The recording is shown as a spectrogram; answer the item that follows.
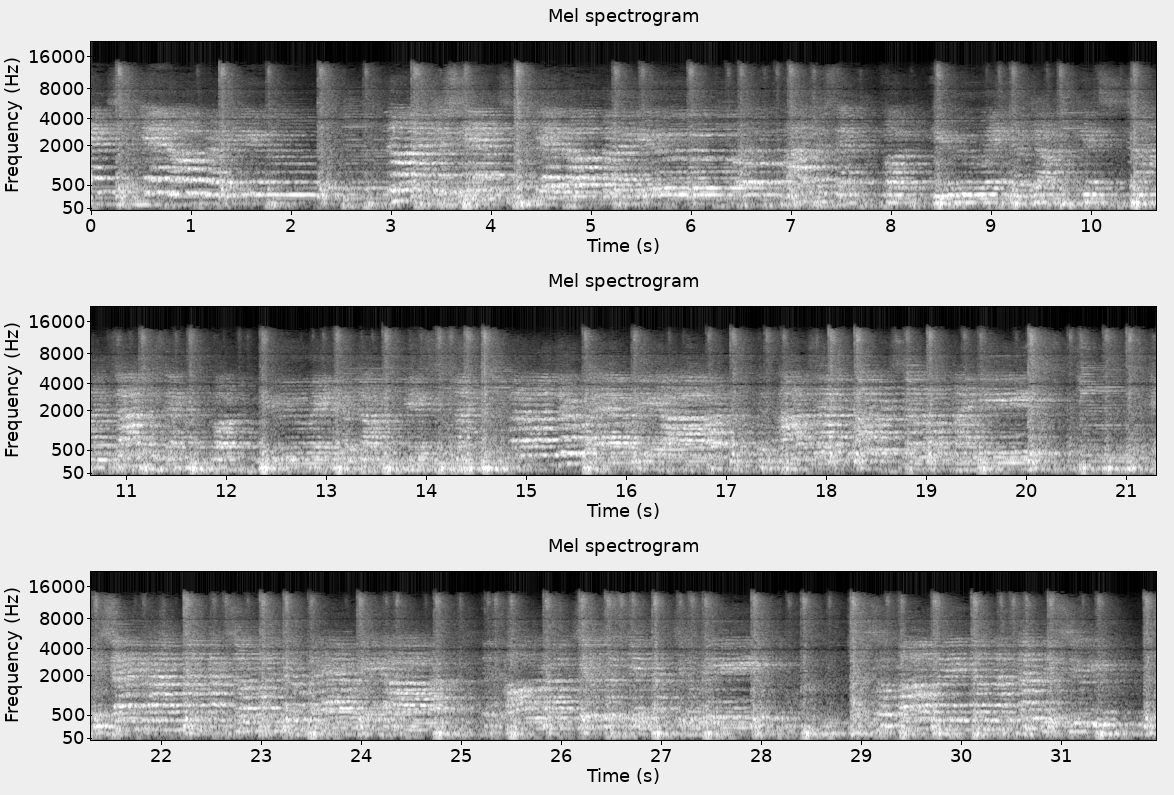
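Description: Jazz choir of mixed male and female voices singing into handheld microphones, several parts moving in harmony over a steady beat.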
